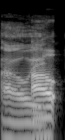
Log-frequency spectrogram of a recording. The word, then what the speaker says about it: Aoi: Uh I don't know how to say her name is Aoi. I think it's Owie. Owie. Yeah. Okay. So, Owie, she plays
